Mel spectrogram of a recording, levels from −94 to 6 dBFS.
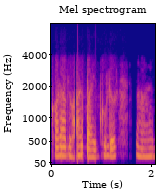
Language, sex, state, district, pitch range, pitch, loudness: Bengali, female, West Bengal, Kolkata, 175-190 Hz, 185 Hz, -24 LUFS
